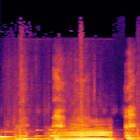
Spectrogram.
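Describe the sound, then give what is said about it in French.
A cow on a farm in the Vosges lets out a loud, drawn-out, low moo, rich and throaty, its pitch sagging at the end before a short fresh call begins. “Je te la mets où la vache, papa ? Pose-la ici !”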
